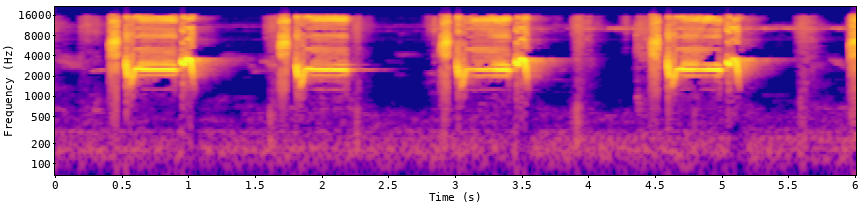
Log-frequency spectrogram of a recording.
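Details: Prinia master recording for training cage birds: four identical phrases, each a high buzzy rattle layered over a level whistled note that ends in a sharp upward flick, spaced roughly every one and a half seconds, quiet background.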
